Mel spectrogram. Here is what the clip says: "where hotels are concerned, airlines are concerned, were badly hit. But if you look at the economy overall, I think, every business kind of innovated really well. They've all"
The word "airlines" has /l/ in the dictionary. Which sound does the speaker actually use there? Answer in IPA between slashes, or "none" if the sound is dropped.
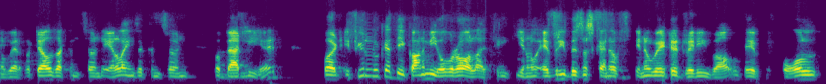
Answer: /l/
